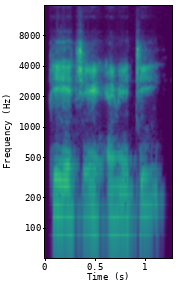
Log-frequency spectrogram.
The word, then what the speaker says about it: PHAMAT: And one example is this PHAMAT, P-H-A-M-A-T, or I pronounce it as PHAMAT, is actually the fusion of PHA and rhamnolipid together.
